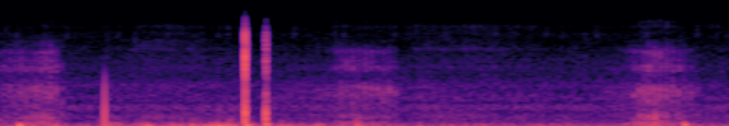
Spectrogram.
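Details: Ivy, a female Pyrenean Mountain Dog, asleep on the couch in the evening, snoring softly; low breathy snores at about two-second intervals, with a couple of sharp clicks in between.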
